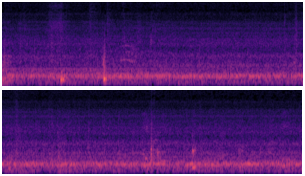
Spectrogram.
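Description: Kue putu steamer cart whistling steadily as steam escapes through its whistle while the steamer is covered. A few light clicks are heard over it.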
